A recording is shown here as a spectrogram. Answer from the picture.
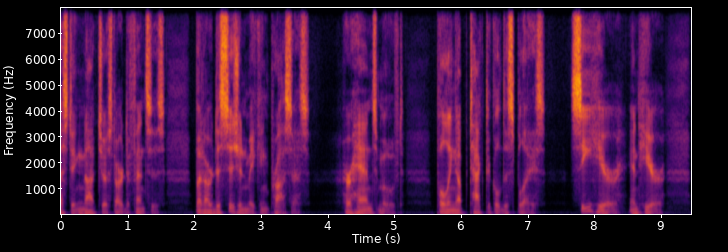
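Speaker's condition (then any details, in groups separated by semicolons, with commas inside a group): No condition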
